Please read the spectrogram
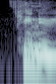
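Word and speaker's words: Keanu: would you say his name was Kenu? – Kenu, yeah.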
